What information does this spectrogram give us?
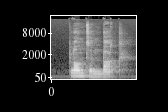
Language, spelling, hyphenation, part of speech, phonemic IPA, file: Dutch, plantenbak, plan‧ten‧bak, noun, /ˈplɑn.tə(n)ˌbɑk/, Nl-plantenbak.ogg
- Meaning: a planter, a plant trough (box for containing plants)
